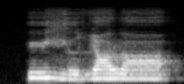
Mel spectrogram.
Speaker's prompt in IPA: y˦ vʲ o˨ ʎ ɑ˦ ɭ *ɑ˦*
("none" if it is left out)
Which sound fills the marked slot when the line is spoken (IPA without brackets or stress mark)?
ɑ˦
